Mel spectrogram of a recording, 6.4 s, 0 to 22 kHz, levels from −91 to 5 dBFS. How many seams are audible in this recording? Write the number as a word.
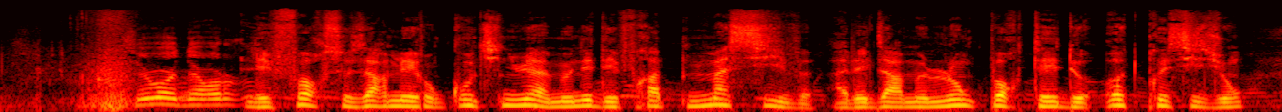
two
